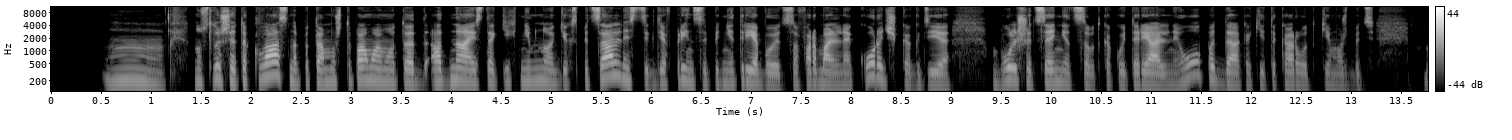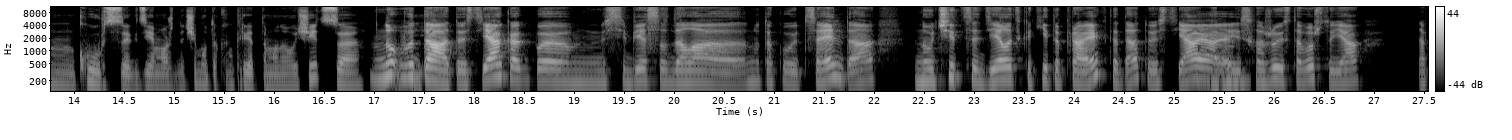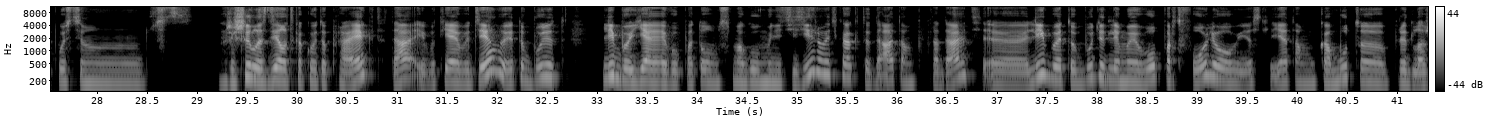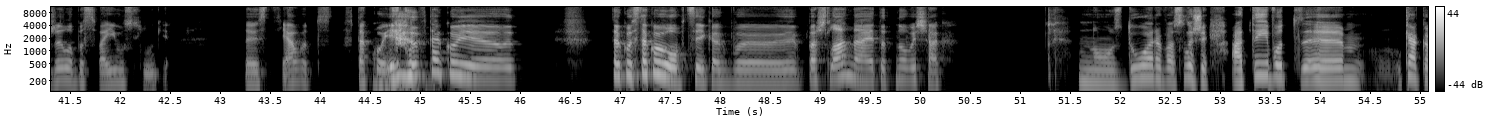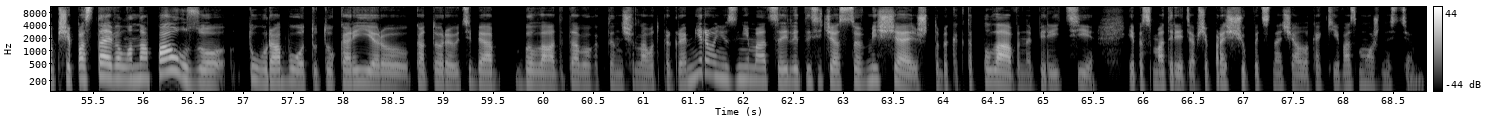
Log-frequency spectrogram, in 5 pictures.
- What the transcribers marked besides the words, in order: tapping; chuckle
- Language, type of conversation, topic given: Russian, podcast, Как понять, что пора менять профессию и учиться заново?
